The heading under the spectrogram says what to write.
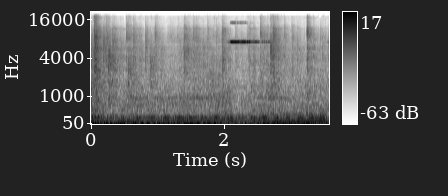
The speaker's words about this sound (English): There goes the garage door.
